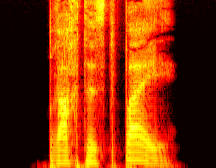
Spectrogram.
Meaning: second-person singular preterite of beibringen
- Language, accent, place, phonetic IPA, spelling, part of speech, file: German, Germany, Berlin, [ˌbʁaxtəst ˈbaɪ̯], brachtest bei, verb, De-brachtest bei.ogg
